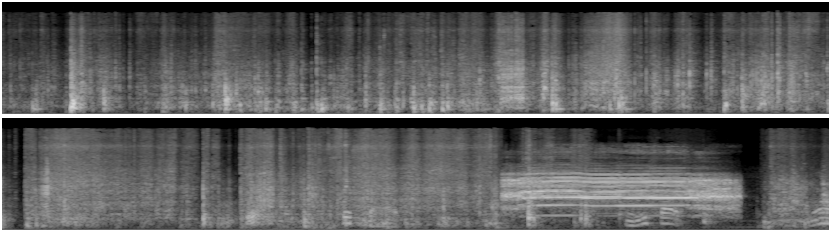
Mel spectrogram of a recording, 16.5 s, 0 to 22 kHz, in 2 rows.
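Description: Cardboard packaging being handled: an inner box sliding out of its sleeve and a lid being lifted, with scraping, rustling and clicks. About 13 s in, a loud, sustained edited-in sound effect made of several stacked pitched tones comes in for about two and a half seconds, then cuts off suddenly.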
